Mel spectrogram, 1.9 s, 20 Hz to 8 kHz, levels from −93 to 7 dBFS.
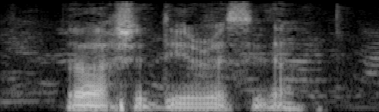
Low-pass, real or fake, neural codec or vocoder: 7.2 kHz; fake; vocoder, 44.1 kHz, 128 mel bands every 256 samples, BigVGAN v2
